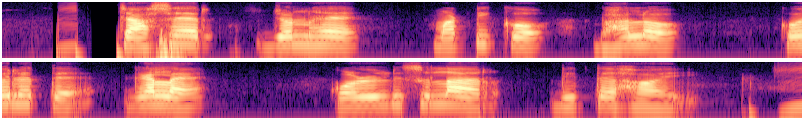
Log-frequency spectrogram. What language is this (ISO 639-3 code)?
ben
